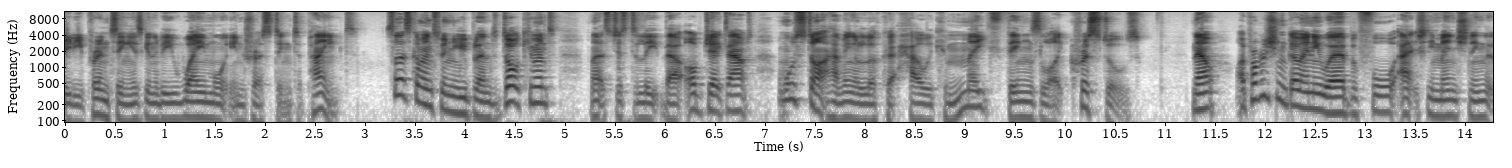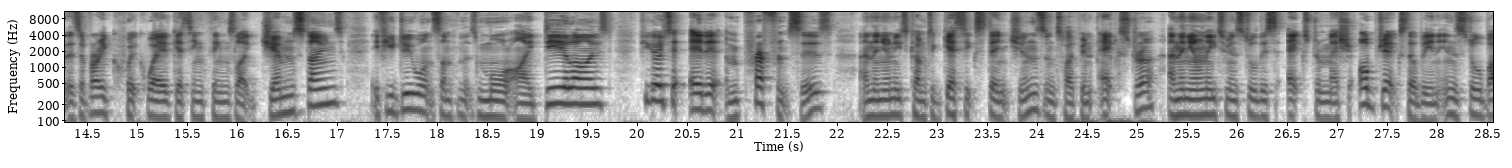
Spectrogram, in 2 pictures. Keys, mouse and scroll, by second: 4.7 x, 5.5 click, 6.1 scroll up 1, 6.8 shift+middle click, 6.8 middle click, 6.9 shift+middle click, 7.4-7.9 scroll down 1, 7.9 middle click, 19.8 click, 24.9 e.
